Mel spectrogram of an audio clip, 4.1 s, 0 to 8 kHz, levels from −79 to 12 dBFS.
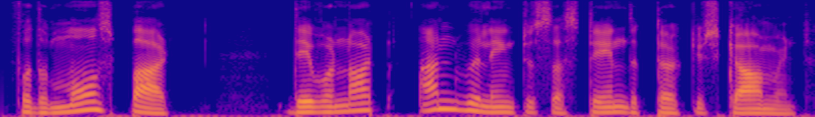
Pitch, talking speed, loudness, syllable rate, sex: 140 Hz, 190 wpm, -19 LUFS, 5.9 syllables/s, male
